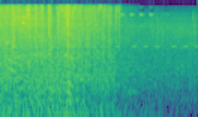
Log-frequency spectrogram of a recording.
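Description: A loud explosion roars, then quickly dies away.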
